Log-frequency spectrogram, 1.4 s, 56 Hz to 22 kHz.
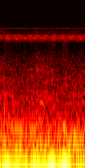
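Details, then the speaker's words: Sharp TU-96P vintage tube TV, chassis cleaned, powered on straight AC after a dim-bulb test. The tube glows but there is no raster. A thin high flyback whine sits over a low hum, and a faint low-frequency sound is suspected to come from the yoke. "and in a little while you actually do hear the high voltage or the flyback transformer oscillating"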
